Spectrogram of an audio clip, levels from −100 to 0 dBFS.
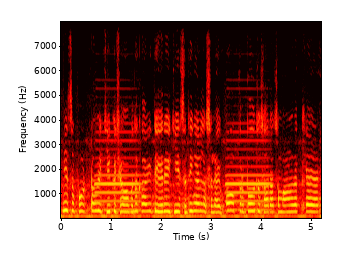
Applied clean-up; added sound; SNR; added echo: none; Wind instrument, woodwind instrument; 8 dB; none.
